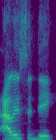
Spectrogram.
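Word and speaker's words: Ali Siddiq: one, Father's Day, and a comedian, was it Ali Sadiq? Am I saying it right, Miles? Yeah. Ali Sadiq has this great joke.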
